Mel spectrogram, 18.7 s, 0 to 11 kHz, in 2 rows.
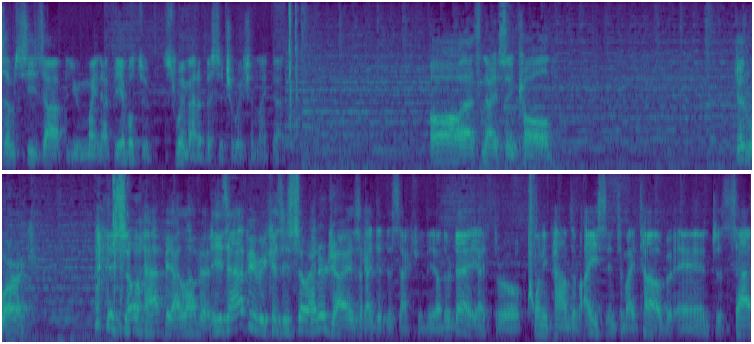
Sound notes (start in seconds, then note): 3.3 triumphant music; 3.5 computer mouse clicking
